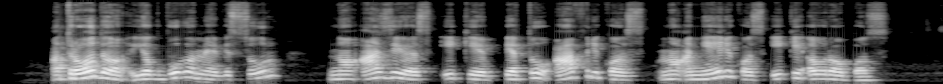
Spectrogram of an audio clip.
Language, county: Lithuanian, Vilnius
